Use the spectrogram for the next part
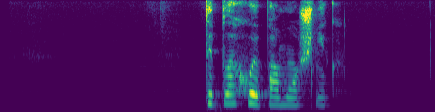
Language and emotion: Russian, neutral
